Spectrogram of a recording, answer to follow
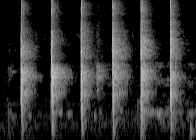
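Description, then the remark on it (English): One person claps their hands slowly, six sharp, dry claps in an even, steady rhythm, with brief silence between each and no talking. “I know that's a dry ass hand clap, but you know, it's the thought that counts.”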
